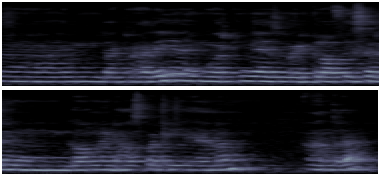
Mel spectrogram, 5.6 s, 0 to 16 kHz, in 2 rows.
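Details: Puberphonia in a 29-year-old man, present since puberty and never treated, recorded before therapy.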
